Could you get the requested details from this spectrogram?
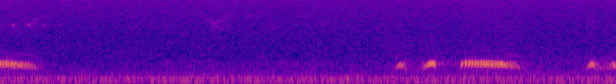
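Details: Young Thai spotted dove training in the forest, giving a short burst of low, mellow cooing late on, with a soft two-note lead-in and a longer coo, over steady low background rumble.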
